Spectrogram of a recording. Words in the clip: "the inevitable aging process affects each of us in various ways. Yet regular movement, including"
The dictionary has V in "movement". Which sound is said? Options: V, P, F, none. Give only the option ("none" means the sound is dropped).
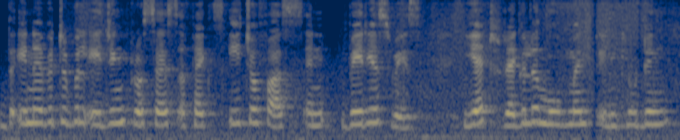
V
